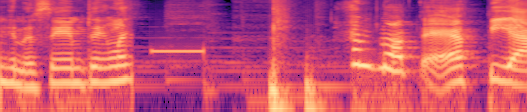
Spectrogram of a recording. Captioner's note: beep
